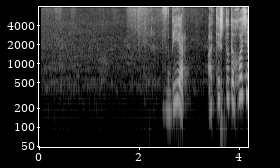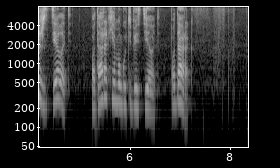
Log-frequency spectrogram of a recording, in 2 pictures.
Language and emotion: Russian, positive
